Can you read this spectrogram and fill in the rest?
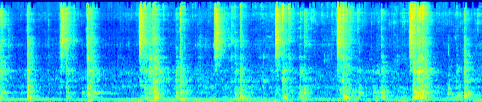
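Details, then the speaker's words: Marin mountain bike rear freehub after servicing play in the axle and freehub: soft, quiet clicking as the wheel coasts and slows. It is a bit over-greased, so it spins less freely and sounds quieter, which should free up in time. "I have a little bit too much grease in the rear hub at the minute, so she's not spinning as freely as she was, and she's a lot quieter, but that will free up in time."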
